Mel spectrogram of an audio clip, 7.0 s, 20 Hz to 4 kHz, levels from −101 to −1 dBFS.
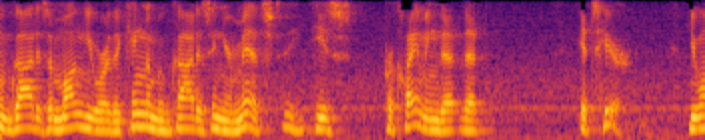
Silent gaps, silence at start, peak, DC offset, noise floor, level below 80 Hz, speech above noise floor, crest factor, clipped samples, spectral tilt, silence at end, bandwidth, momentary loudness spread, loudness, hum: none; 0 s; 0 dBFS; under 0.1%; -42 dBFS; -50 dBFS; 24 dB; 18 dB; under 0.1%; -11.5 dB/octave; 0 s; 4 kHz; 12 LU; -18 LUFS; none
